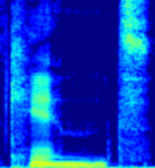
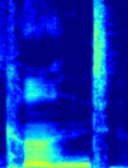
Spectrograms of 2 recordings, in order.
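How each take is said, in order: First: It is said with an American accent. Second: It is said with a British accent.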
